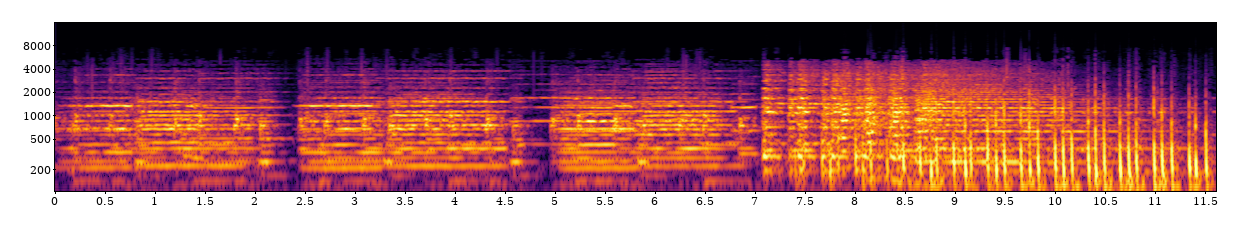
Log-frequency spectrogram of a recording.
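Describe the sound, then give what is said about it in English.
Steady clip-clopping of horse hooves as Texas Jack rides Reginald the Wonder Horse up to the Bar Cheerio Ranch in Arizona on a hot day, along with lively tuneful music, in three repeating phrases before the music swells fuller and busier toward the end. No one speaks. “The film begins as Texas Jack, our ruthless and yet beloved cowhand, rides up to the ranch on Reginald the Wonder Horse.”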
